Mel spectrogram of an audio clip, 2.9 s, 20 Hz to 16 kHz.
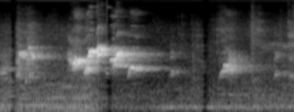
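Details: Two lively whistled phrases from Red-whiskered Bulbuls, three birds in daily song training in 2018, the first longer and slurred, the second short and falling.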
